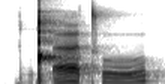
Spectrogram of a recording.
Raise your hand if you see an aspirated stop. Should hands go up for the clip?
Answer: yes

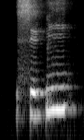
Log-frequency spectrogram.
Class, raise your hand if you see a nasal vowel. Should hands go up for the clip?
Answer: yes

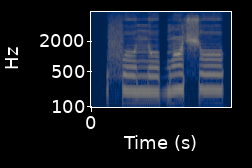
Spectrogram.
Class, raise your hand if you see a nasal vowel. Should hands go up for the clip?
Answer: yes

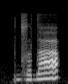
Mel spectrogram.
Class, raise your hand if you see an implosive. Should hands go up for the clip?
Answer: no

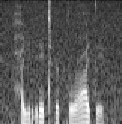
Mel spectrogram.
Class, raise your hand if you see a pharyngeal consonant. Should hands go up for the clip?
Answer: yes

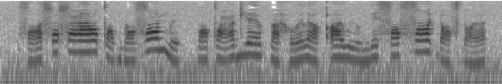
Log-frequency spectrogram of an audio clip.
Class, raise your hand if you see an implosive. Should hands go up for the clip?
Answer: yes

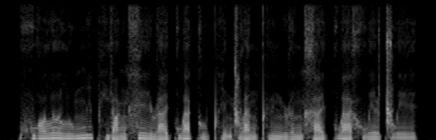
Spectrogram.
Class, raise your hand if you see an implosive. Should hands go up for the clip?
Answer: no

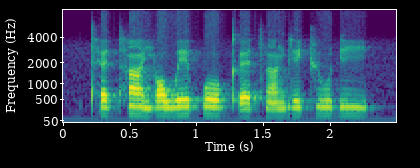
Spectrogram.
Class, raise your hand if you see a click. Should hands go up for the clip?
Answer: no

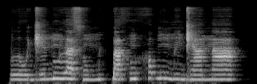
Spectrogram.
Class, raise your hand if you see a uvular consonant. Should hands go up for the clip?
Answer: no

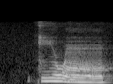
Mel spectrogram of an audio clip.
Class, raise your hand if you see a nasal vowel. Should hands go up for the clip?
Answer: yes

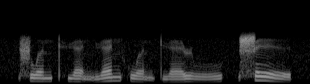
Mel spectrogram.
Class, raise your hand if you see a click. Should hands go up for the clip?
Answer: no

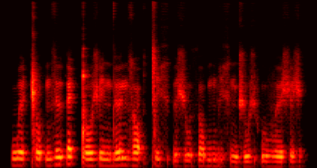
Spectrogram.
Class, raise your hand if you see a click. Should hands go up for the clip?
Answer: yes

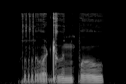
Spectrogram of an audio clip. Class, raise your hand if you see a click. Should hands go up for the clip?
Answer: no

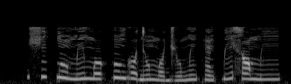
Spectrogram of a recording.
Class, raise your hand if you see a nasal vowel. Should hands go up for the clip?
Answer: yes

